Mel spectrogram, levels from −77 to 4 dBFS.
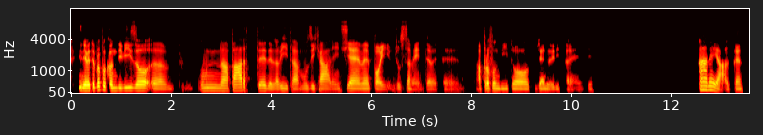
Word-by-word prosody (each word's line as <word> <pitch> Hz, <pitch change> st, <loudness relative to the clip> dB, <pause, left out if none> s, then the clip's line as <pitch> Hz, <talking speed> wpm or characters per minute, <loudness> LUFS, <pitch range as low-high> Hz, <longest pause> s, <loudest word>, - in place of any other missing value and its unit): Quindi 125 Hz, -, +6 dB
avete 130 Hz, +2 st, +7 dB
proprio 160 Hz, +3 st, +4 dB
condiviso, 130 Hz, 0 st, +2 dB
ehm, 105 Hz, -2 st, -3 dB, 0.5 s
u 125 Hz, -, -12 dB
una 125 Hz, -2 st, -1 dB
parte 130 Hz, 0 st, +1 dB
della 105 Hz, -2 st, -3 dB
vita 105 Hz, -2 st, -3 dB
musicale 105 Hz, -1 st, -3 dB
insieme, 110 Hz, 0 st, +1 dB
poi 95 Hz, -2 st, -2 dB
giustamente 100 Hz, -2 st, -8 dB
avete -, -, -13 dB, 0.3 s
approfondito 105 Hz, -2 st, -1 dB
generi 105 Hz, -2 st, -4 dB
differenti. 95 Hz, -1 st, -13 dB, 2.1 s
Ah, 170 Hz, +1 st, +7 dB
ne 165 Hz, -, +2 dB
hai 150 Hz, -, +3 dB
altre. 100 Hz, +2 st, -1 dB
110 Hz, 95 wpm, -24 LUFS, 100-125 Hz, 2.1 s, avete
